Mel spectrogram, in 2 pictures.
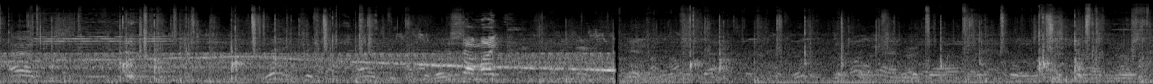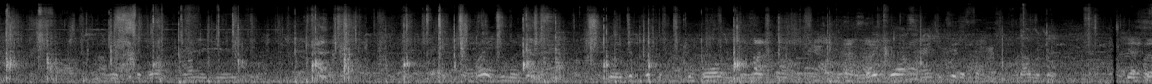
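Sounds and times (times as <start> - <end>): sneakers scuffing on court: 0.0 - 6.1, 6.8 - 20.1.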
